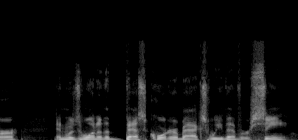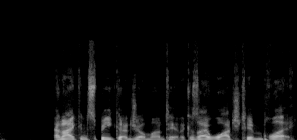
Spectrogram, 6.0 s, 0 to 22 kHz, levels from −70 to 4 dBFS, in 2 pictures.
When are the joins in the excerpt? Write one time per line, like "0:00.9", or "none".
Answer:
none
